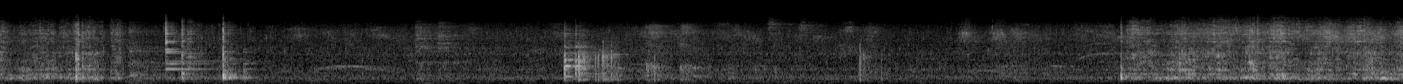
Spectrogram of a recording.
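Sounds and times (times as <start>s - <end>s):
metal ladle clinking on pot: 1.6s - 2.5s
potatoes sizzling in oil: 10.8s - 14.0s.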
